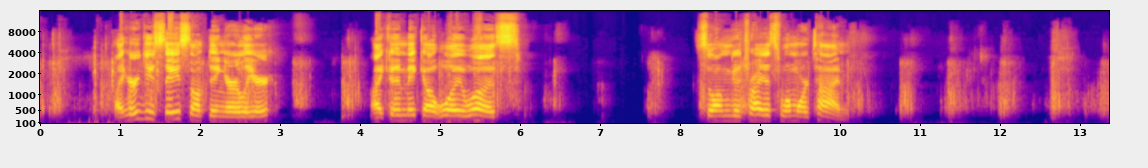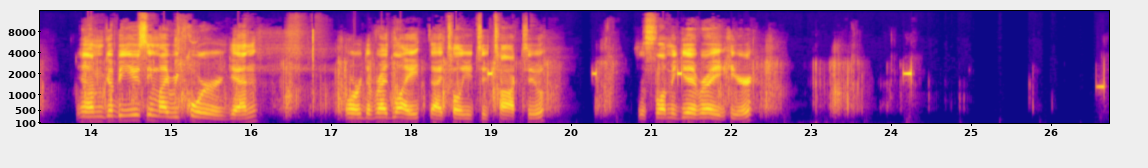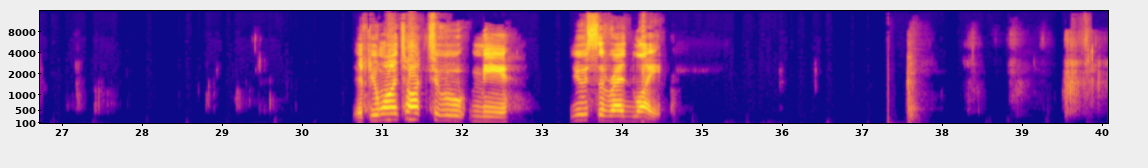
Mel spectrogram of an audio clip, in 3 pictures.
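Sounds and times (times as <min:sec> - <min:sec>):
soft footsteps: 0:00.0 - 0:01.0, 0:09.9 - 0:13.5, 0:14.2 - 0:20.6
electronic beeps: 0:18.7 - 0:19.3.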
